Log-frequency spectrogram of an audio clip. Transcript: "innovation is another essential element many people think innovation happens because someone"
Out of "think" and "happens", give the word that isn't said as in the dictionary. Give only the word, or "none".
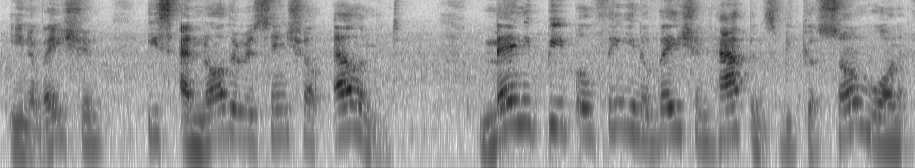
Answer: none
